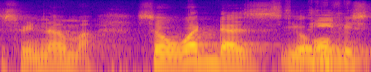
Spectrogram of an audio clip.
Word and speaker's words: Suriname: minister of tourism in surinama like you call it sorry we are pronouncing it as Suriname so surinama now we know it's a surinama so what does your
